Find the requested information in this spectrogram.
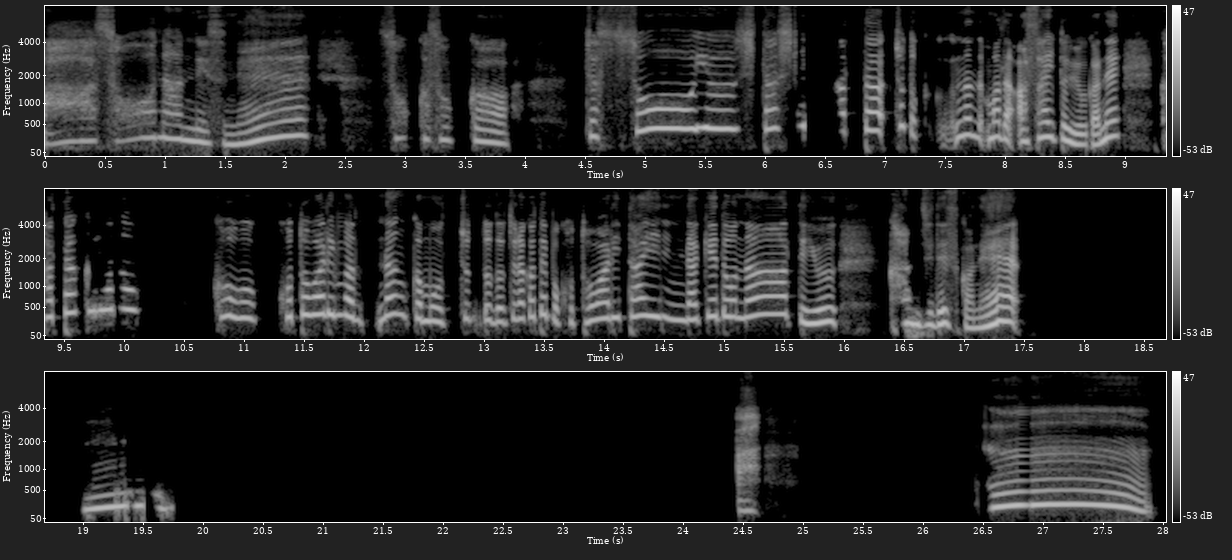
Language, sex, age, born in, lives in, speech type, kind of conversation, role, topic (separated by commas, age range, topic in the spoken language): Japanese, female, 50-54, Japan, United States, conversation, advice, advisor, 断れなくて付き合いに疲れてしまったとき、どうすればいいですか？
